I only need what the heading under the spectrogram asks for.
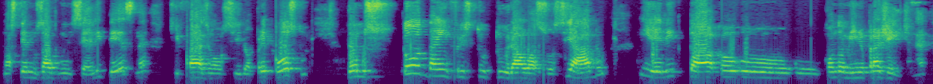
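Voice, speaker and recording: A man's voice: a little high, very animated, unhurried, gravelly, warm tone, muffled recording. Man telling his career story, roomy sound. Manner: rambling, with many restarts and fillers. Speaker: professional building manager, interview guest. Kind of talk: casual interview storytelling. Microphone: video call.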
